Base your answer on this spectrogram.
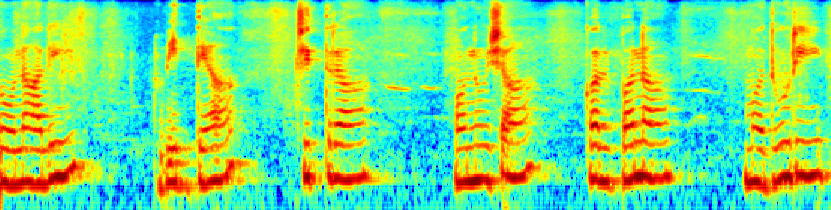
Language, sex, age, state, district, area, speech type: Goan Konkani, female, 45-60, Goa, Murmgao, rural, spontaneous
